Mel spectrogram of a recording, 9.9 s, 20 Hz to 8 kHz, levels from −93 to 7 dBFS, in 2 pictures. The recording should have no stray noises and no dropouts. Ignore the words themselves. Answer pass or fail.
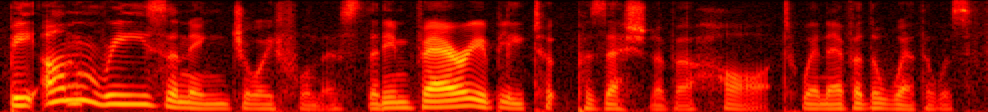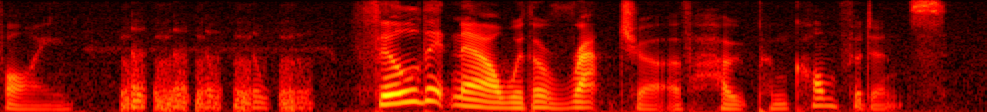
fail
